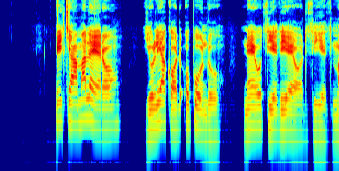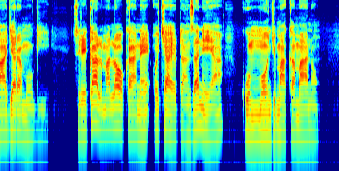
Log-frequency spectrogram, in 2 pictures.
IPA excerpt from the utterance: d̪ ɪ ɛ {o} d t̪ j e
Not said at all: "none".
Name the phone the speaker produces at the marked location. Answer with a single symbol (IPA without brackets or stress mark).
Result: ɔ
